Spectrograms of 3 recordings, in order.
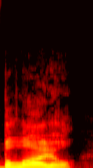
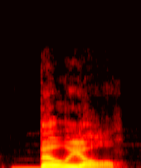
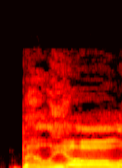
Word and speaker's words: Belial: It's not pronounced Belial. It's Belial. Belial. Oh, that's right. Belial. Which sounds all kinds of wrong to me. It does. It's like, look at that belly.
